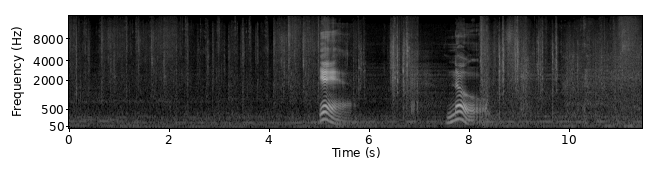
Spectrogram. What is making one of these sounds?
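Footsteps tread on stone with a light clink of armour.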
